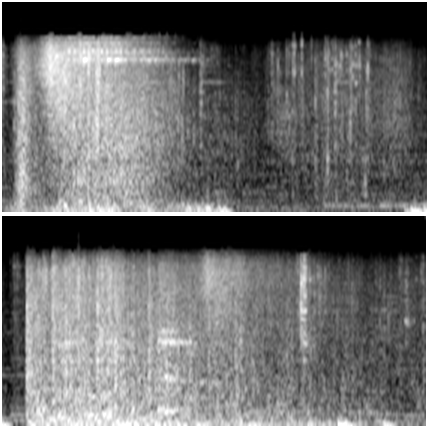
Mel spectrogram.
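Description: Swords clash and slash in a noisy battle.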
